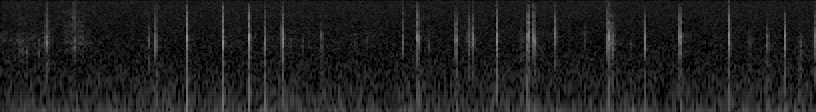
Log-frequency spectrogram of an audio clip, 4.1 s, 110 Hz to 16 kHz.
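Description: A dark brown Lindt Creation Caramel cardboard box holding a chocolate bar is held horizontally and tapped along its side with long acrylic nails. Quick, dry, clicky taps come in an uneven rhythm, each bright with a tone near 3 kHz and dying away almost instantly over a quiet, low rumbling background.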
